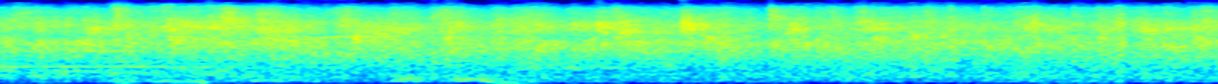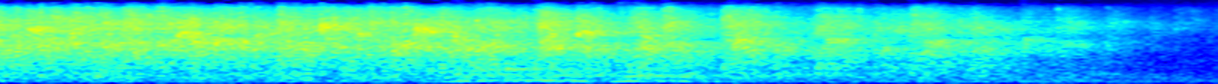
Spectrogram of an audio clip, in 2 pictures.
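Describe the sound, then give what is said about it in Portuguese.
A large church audience applauds Jesus during a sermon, with dense, sustained clapping and a few voices calling out underneath, before the applause fades toward the end. “Se fosse você, dava um aplauso a Jesus.”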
